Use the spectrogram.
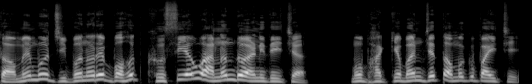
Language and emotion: Odia, happy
